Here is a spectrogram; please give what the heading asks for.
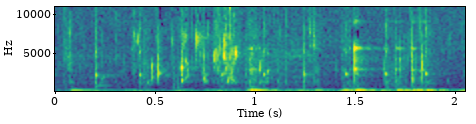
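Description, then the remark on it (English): Howlerhead liquor glugs and splashes as it is poured into a glass, a steady stream broken into quick gurgling bursts over about two seconds, with no voices. “I'll give yourself a pour. I don't want to give you too much.”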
